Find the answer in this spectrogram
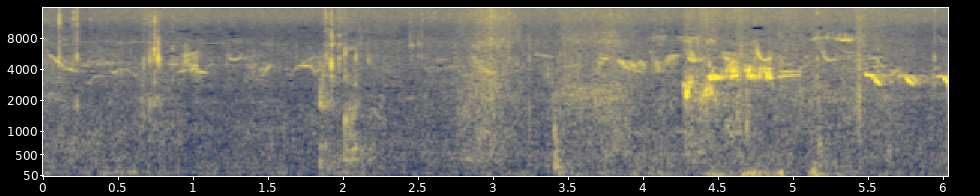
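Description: Small birds chirping in the background, clearest in the last two seconds, over faint low rustling and a few light knocks.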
